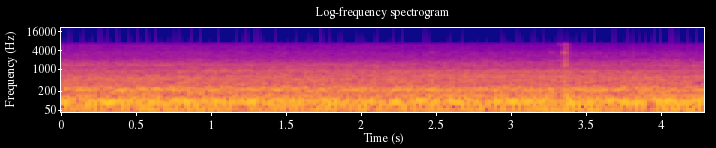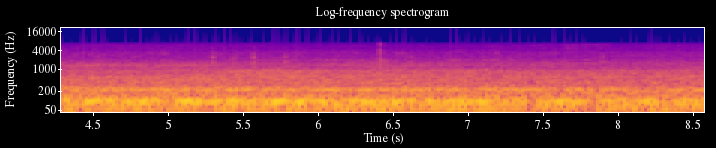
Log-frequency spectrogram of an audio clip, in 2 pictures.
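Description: Steady low rumble of a car driving, road and engine noise heard from inside the cabin, with two short faint clicks about three and six seconds in.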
